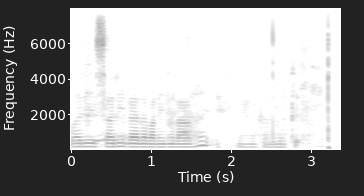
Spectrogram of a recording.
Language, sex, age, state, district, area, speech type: Tamil, female, 30-45, Tamil Nadu, Kallakurichi, rural, spontaneous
